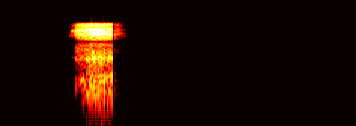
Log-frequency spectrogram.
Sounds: Sniff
